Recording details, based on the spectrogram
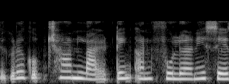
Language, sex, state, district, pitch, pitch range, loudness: Marathi, female, Maharashtra, Solapur, 265 Hz, 250-280 Hz, -15 LUFS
